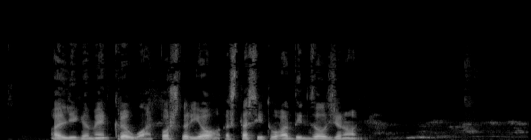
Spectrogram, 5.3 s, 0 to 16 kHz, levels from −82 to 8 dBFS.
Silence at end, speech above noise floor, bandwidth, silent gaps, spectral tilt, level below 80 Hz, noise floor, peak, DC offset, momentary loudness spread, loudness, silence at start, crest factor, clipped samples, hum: 1.05 s; 31 dB; 11.5 kHz; none; -6 dB/octave; -62 dBFS; -57 dBFS; -8 dBFS; under 0.1%; 6 LU; -26 LUFS; 0.5 s; 20 dB; under 0.1%; none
